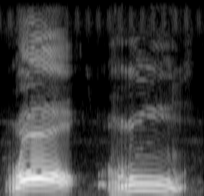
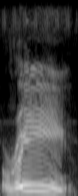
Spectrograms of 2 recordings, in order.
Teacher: ro kalau fathah dan domah itu tebal ro ru Tapi kalau kasrah tipis ri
